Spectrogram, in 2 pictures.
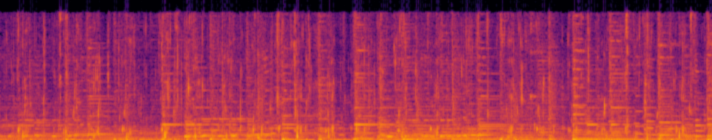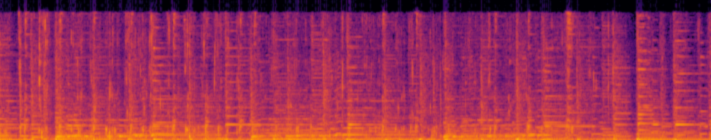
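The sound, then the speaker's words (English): Water pours and splashes steadily for the whole stretch, a dense, continuous liquid rush with faint repeating gurgles, even in loudness, with no voices. “Finish up with some water, and we'll look for you next week.”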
